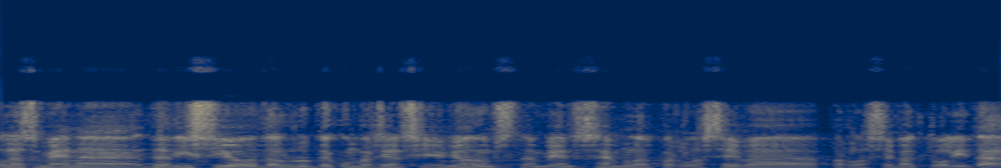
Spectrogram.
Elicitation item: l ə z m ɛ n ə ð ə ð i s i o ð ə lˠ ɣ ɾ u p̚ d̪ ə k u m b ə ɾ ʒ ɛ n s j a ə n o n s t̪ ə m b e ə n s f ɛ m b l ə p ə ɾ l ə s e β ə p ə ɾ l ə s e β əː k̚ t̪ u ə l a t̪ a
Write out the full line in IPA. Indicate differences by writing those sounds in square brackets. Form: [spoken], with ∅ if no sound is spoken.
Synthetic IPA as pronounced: l ə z m ɛ n ə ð ə ð i s i o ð ə lˠ ɣ ɾ u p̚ d̪ ə k u m b ə ɾ ʒ ɛ n s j [ə] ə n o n s t̪ ə m b e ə n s [s] ɛ m b l ə p ə ɾ l ə s e β ə p ə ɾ l ə s e β əː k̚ t̪ u ə l [i] t̪ a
